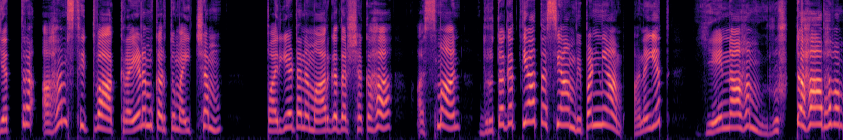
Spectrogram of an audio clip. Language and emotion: Sanskrit, angry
